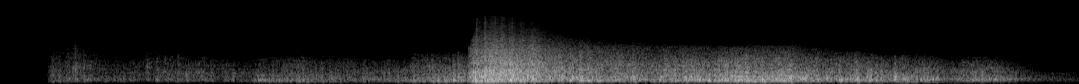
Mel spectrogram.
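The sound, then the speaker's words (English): Thunder rumbles low for several seconds, then a sharp, loud crack breaks into a long rolling peal that slowly fades. No voices are present. “From the throne came flashes of lightning, rumbling and peals of thunder.”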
